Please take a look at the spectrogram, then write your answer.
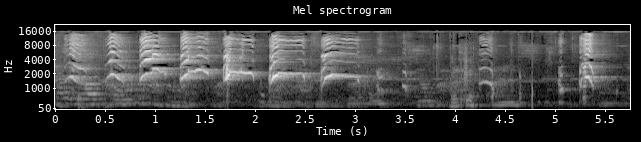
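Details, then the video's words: Four-week-old Cocker Spaniel puppies cry in a run of high, wavering whines and squeaks. "Cocker Spaniel puppies crying"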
